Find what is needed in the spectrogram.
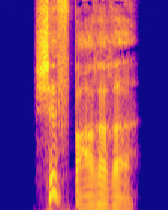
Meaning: inflection of schiffbar: 1. strong/mixed nominative/accusative feminine singular comparative degree 2. strong nominative/accusative plural comparative degree
- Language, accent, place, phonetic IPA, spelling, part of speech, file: German, Germany, Berlin, [ˈʃɪfbaːʁəʁə], schiffbarere, adjective, De-schiffbarere.ogg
